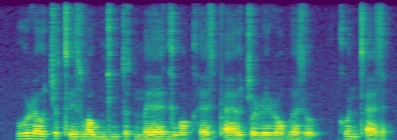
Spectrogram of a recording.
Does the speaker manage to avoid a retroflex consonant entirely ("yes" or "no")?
no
